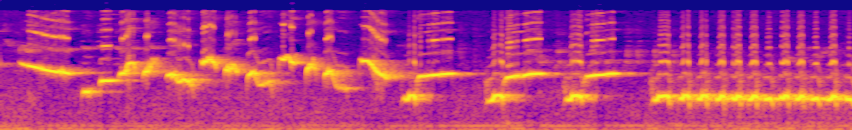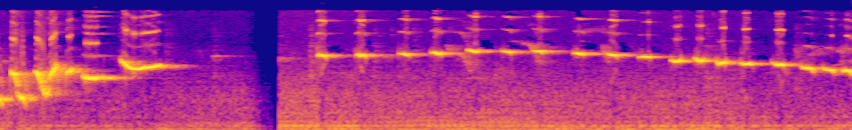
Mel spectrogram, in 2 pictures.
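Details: White-rumped shama song meant to provoke other birds into singing: quick varied whistled phrases, a buzzy rattling passage, a brief pause, then a long descending series of rapid high notes.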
